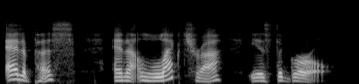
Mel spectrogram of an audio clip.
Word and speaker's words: Oedipus: Okay, so Oedipus complex, E, the O is silent.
